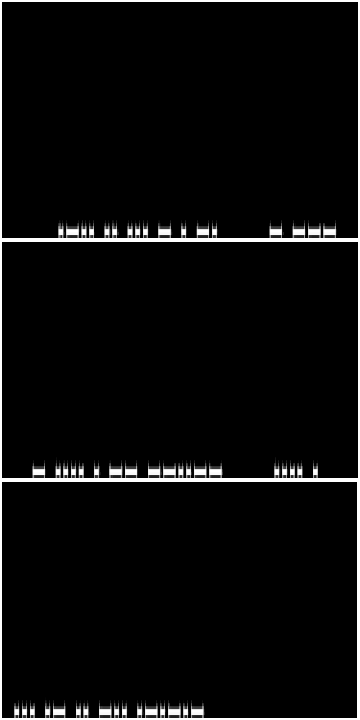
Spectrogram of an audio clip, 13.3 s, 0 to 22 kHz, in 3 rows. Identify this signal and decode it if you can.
Morse code, heard as a keyed tone, about 25 wpm, 700 Hz. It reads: LISTEN TO THEM, HE SAID.
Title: 2x Word-Spacing - Sentences from Top 400 Words - 25wpm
